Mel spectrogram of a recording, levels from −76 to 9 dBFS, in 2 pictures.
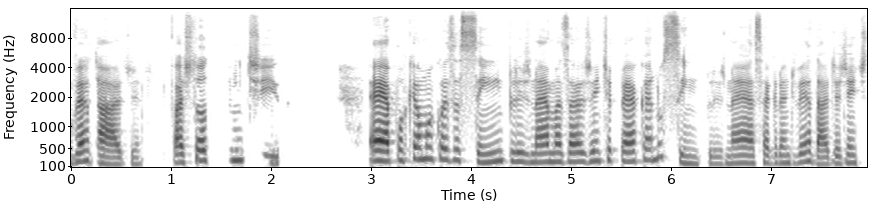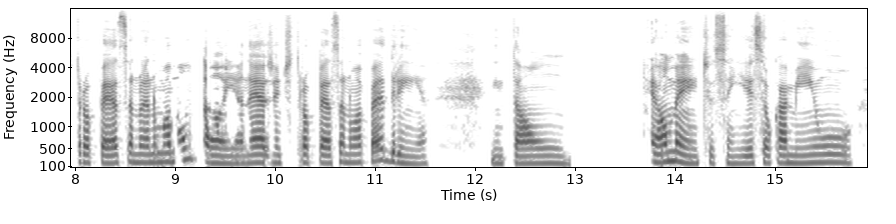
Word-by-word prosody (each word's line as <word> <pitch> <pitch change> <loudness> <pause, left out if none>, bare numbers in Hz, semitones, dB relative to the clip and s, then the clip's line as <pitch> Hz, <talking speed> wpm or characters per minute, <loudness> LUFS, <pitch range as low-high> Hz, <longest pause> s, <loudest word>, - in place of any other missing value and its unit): verdade. 165 -7 +2 0.3
Faz 190 0 +2
todo 235 +2 +3 0.2
sentido. 240 +10 -4 0.8
É 225 -1 +12
porque 240 +4 -4
é - - +4
uma 275 +1 0
coisa 250 -2 -3
simples, 210 0 -3
né, 195 +1 +3
mas 205 0 -1
a 205 0 +3
gente 220 +3 -5
peca 220 +1 +1
é - - -3
no 280 +5 -6
simples, 160 - -7
né, 170 +1 0
essa 170 +1 -3
é - - -1
a - - -14
grande 180 -1 -8
verdade. 175 -6 -2
A - - -6
gente 180 +1 -6
tropeça, 180 0 0
não 190 -1 -4
é 185 - +1
numa 195 +2 0
montanha, 175 -10 -1
né, 180 +2 +4
a - - +2
gente 180 0 -8
tropeça 185 +1 -1
numa 190 0 -3
pedrinha. 185 -7 -2 0.6
Então, 170 0 -4 0.8
realmente, 190 -4 +1
assim, 165 0 -8
esse 170 +1 -3
é - - 0
o - - -12
caminho, 180 +1 -3
185 Hz, 165 wpm, -24 LUFS, 170-210 Hz, 0.8 s, É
